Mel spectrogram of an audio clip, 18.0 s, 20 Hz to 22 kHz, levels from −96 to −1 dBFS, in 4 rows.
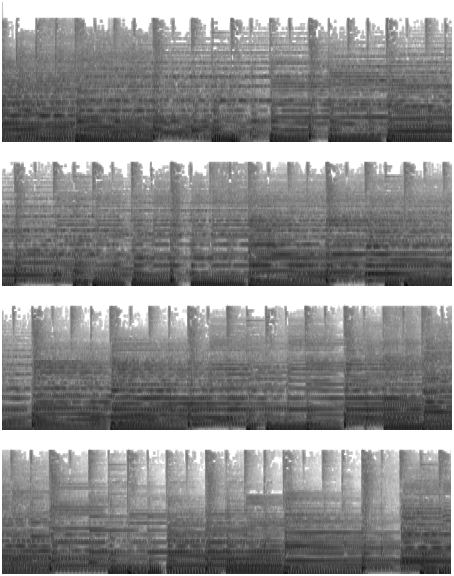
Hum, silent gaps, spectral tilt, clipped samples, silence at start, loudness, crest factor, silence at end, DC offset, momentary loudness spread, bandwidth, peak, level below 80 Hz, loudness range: none; none; -6 dB/octave; under 0.1%; 0 s; -17 LUFS; 16 dB; 0 s; under 0.1%; 4 LU; 13.5 kHz; 0 dBFS; -24 dBFS; 1 LU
